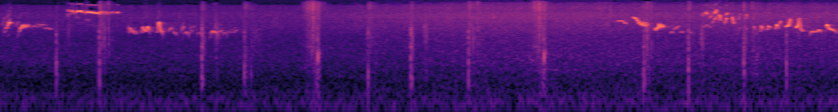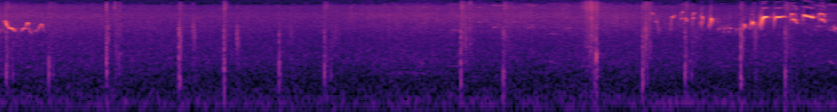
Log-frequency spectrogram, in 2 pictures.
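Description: Footsteps crunch slowly and steadily over dry ground.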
